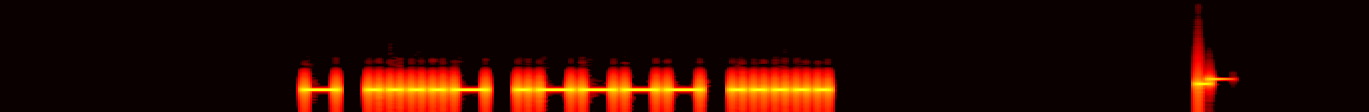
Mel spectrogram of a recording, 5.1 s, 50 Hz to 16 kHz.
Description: Morse code, heard as a keyed tone, about 30 wpm, 700 Hz. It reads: T415
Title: Numbers - Contest Style - 4-Digit 30wpm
